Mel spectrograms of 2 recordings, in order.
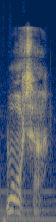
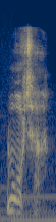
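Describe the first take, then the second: No difference in how they are said.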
